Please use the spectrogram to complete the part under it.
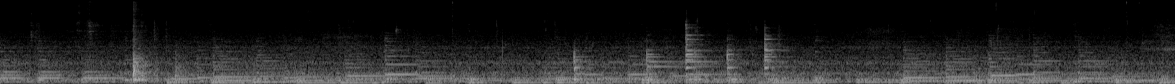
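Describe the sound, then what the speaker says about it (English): Red wine and onions sizzle and crackle steadily in a hot pan over high heat while being deglazed, a dense, continuous spattering hiss with occasional sharper pops. "Now we are deglazing with all these onions. All the wine."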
